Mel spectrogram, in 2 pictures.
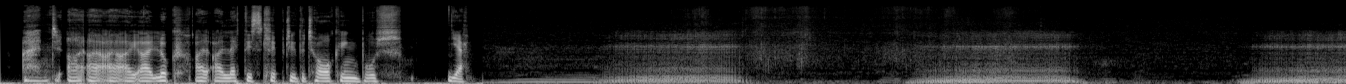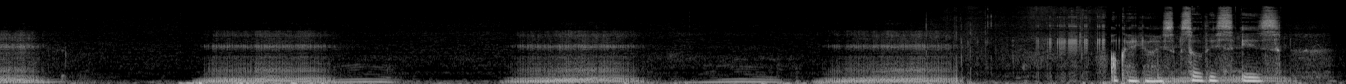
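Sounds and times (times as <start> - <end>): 
speech: 0.2 - 4.8, 25.1 - 26.5
person snoring loudly in a nearby tent: 5.0 - 7.6, 9.0 - 11.2, 12.4 - 14.2, 15.3 - 17.5, 18.5 - 23.2.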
